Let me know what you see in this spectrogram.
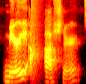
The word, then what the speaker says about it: Mary Ochsner: um, but it's Mary Ochsner, so it's at M A R Y O C H S N E R on Instagram.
